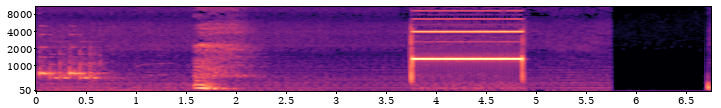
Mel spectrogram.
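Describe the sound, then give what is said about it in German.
An answering machine is switched on and gives a single long electronic beep, a steady, loud tone lasting about a second. Faint noises come before it, and silence follows. “Können wir bitte den Anrufbeantworter anmachen?”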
